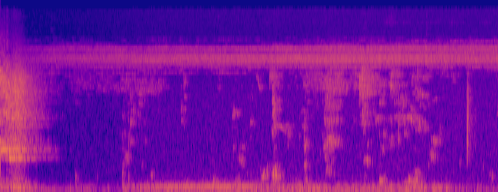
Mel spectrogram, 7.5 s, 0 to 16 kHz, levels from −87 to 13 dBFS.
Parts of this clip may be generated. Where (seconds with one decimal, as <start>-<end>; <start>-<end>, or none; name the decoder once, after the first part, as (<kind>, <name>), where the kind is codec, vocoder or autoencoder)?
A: none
